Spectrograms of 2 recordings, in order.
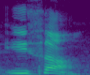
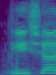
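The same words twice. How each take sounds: First: ईसा with a hissed dental s; plain s sound. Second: ईशा with a sh in the middle; sh sound. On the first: Teacher reading the first look-alike word, ईसा with plain s. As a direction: say ईसा with s, not sh. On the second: Teacher reading the second look-alike word, ईशा with sh. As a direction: say ईशा with sh, not s. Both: Shown as a demonstration. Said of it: "एक में तालव्य स है और एक में मूर्धन्य स है".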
